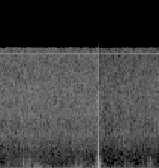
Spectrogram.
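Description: A single sharp knock about a second and a half in, over faint handling noise.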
